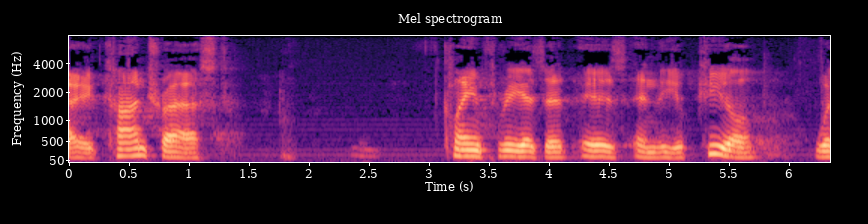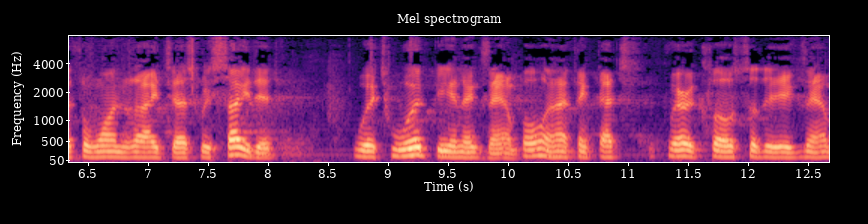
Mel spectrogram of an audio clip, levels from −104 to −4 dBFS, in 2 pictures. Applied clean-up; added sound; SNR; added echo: none; none; none; none.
